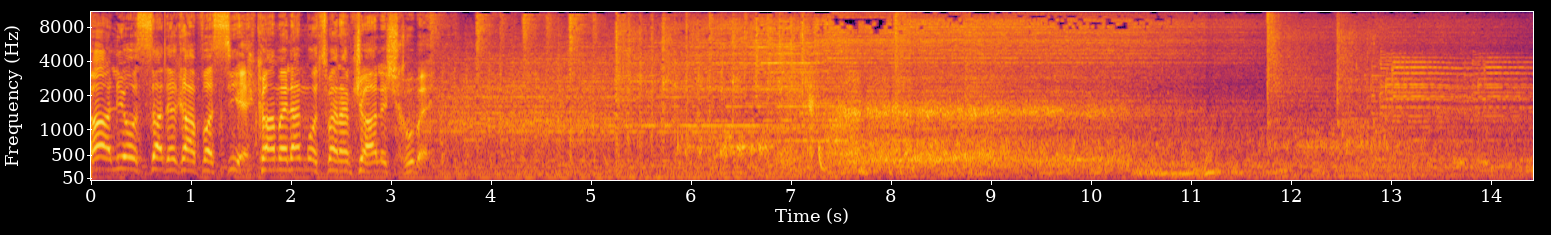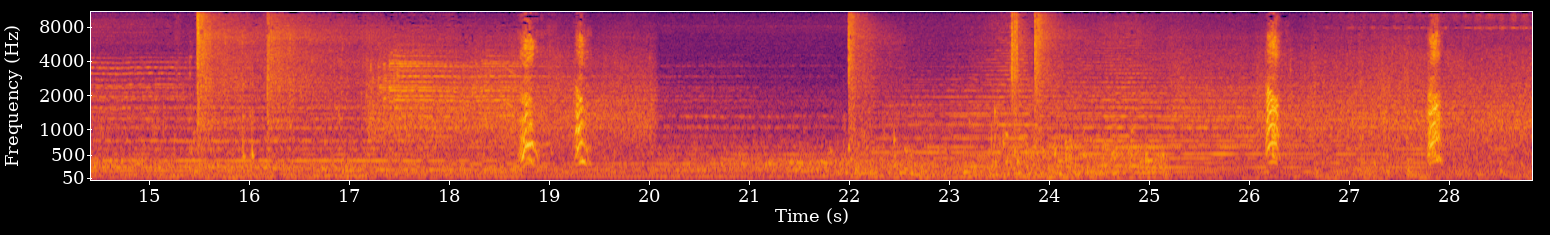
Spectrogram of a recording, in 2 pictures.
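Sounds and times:
speech: 0.0s - 3.6s
low rumbling background: 0.0s - 28.8s
dog barking: 18.7s - 19.5s, 26.2s - 26.4s, 27.8s - 28.0s.

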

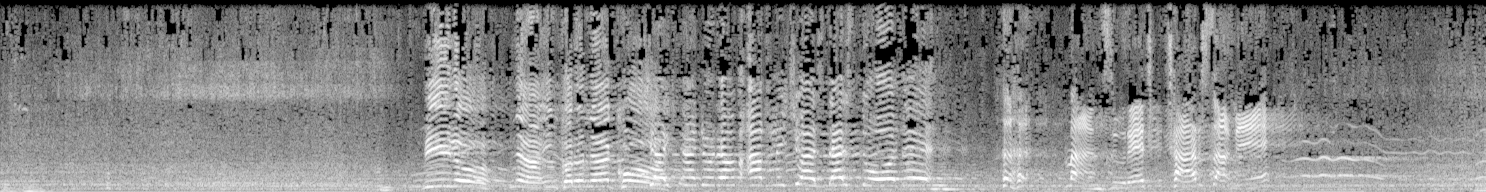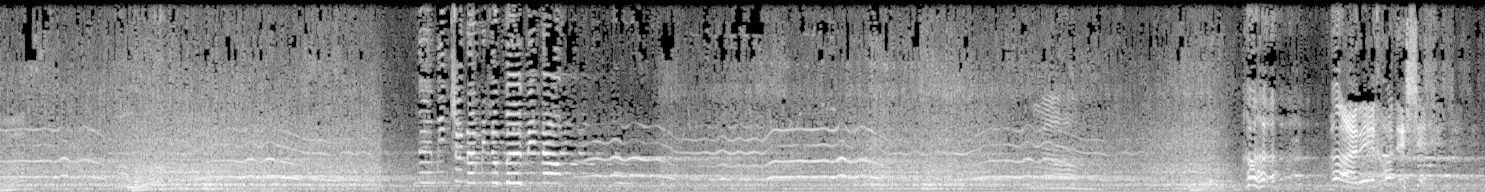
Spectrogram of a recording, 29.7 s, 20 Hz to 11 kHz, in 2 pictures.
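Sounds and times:
bee buzzing: 0.0s - 4.4s, 11.7s - 19.4s, 21.2s - 29.7s
speech: 4.2s - 13.0s.

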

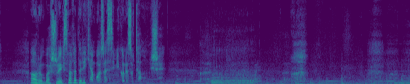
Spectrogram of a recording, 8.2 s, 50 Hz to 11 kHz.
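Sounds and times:
speech: 0.6s - 4.4s
guard dog growling: 4.0s - 5.4s.

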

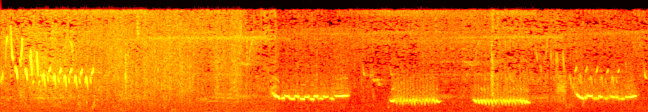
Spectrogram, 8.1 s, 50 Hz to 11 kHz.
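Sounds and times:
bird singing outdoors with trills and whistled notes: 0.0s - 1.8s, 2.5s - 8.1s.

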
